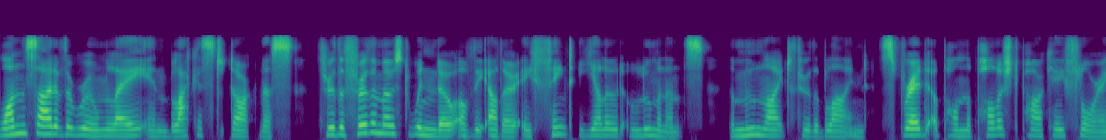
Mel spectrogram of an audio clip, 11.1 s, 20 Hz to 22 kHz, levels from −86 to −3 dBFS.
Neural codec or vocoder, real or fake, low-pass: codec, 24 kHz, 1.2 kbps, DualCodec; fake; 7.2 kHz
